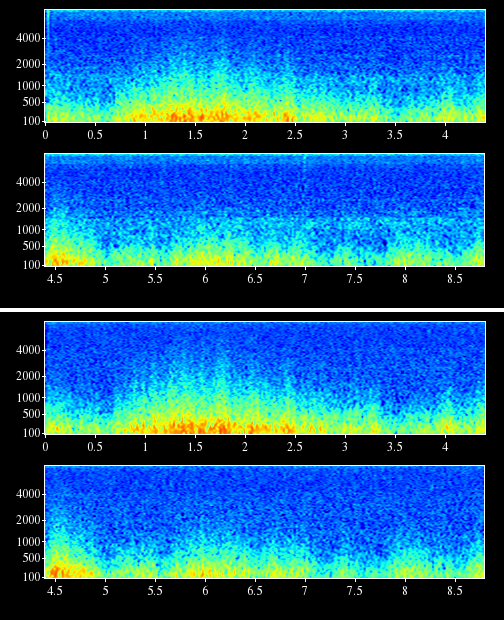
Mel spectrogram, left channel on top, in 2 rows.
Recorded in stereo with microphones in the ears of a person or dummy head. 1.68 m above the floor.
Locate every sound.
0.0 s an insect: 50° left (ahead or behind)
